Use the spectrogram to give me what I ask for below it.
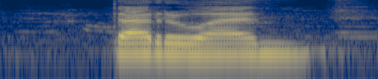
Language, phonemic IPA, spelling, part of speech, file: Welsh, /ˈdɛrwɛn/, derwen, noun, Derwen.ogg
- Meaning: singulative of derw (“oaks”)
